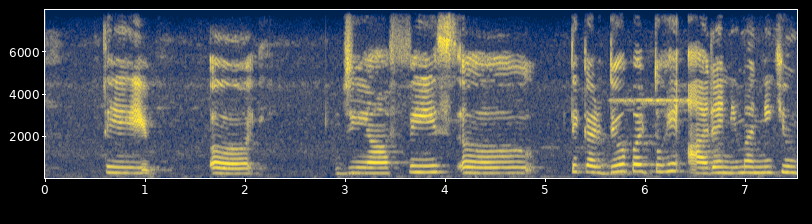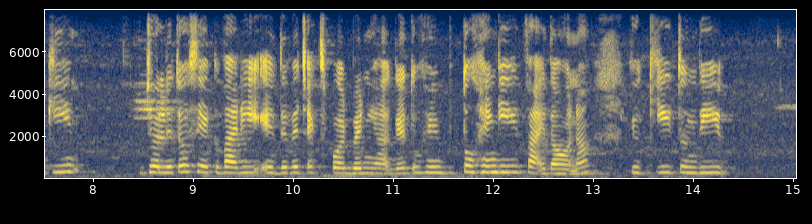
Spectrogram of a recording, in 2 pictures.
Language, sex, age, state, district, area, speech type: Dogri, female, 18-30, Jammu and Kashmir, Jammu, urban, spontaneous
